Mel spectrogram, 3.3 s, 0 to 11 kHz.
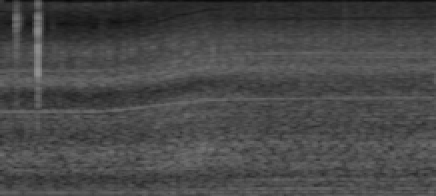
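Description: A tractor engine in Farming Simulator 17 idles as a steady low drone, running alone without voices and holding an even level throughout.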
